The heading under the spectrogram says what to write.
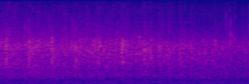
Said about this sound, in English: Clap your hands and rejoice in that.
